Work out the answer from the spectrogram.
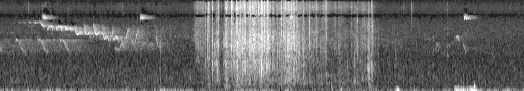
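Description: A songbird sings one descending phrase of quick high notes near the start. Then, from about four seconds in, comes a few seconds of crinkly rustling, followed by a couple of low bumps near the end.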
